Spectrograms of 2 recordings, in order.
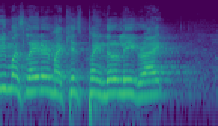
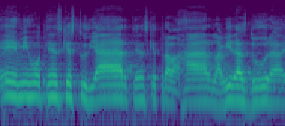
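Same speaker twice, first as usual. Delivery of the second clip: dad's Spanish advice; 6 semitones lower, 7 dB quieter than usual. Retold or imitated. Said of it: "I was like".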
